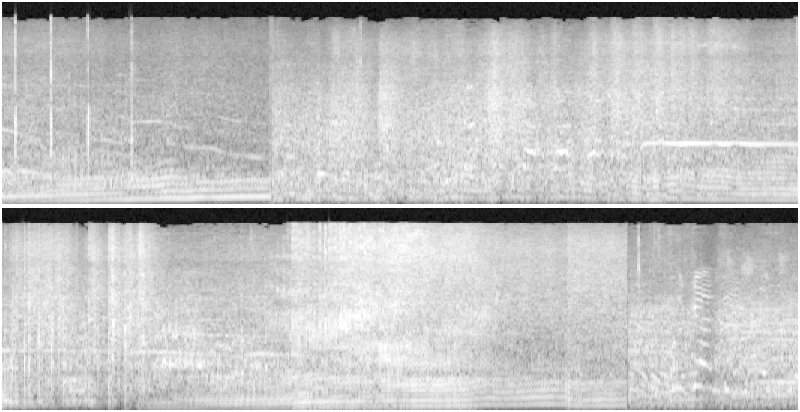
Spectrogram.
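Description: A rally car engine revs hard and shifts gears as the car speeds past close by.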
